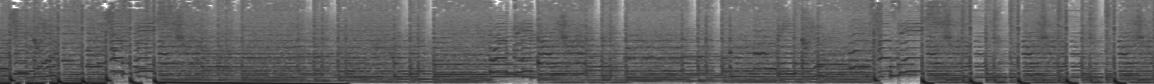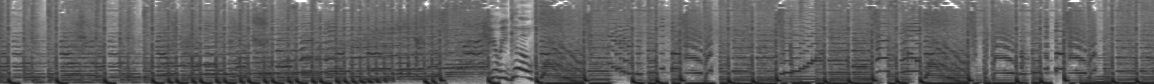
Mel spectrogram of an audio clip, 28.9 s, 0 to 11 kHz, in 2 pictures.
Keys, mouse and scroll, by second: 4.6-5.4 scroll up 1, 5.8 click, 6.6 ctrl+z, 8.0 click, 12.6 click, 12.9-13.7 scroll, 13.7 scroll down 1, 14.2 click, 16.1 Right, 18.0 click, 18.2-19.0 scroll down 1, 19.2-22.8 drag, 23.1 ctrl+click, 24.4 ctrl+right click, 25.2 ctrl+click, 26.5 ctrl+right click, 27.1 ctrl+click.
